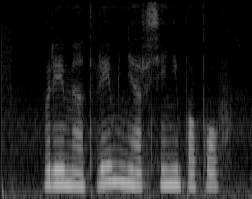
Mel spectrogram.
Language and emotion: Russian, neutral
